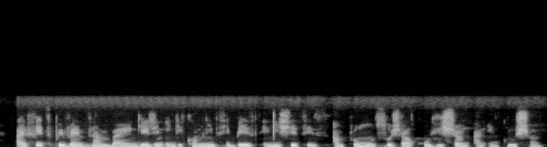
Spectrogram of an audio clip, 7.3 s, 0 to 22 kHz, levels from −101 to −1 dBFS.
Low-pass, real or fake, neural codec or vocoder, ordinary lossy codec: none; real; none; none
